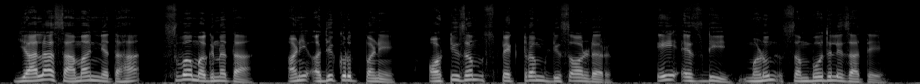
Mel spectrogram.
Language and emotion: Marathi, neutral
